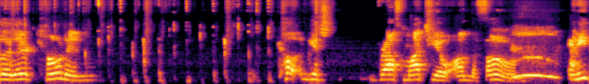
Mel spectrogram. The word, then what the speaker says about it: Macchio: That's also one where he tells him his name is mispronounced. It should be Macchio, not Macchio. Oh my gosh!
